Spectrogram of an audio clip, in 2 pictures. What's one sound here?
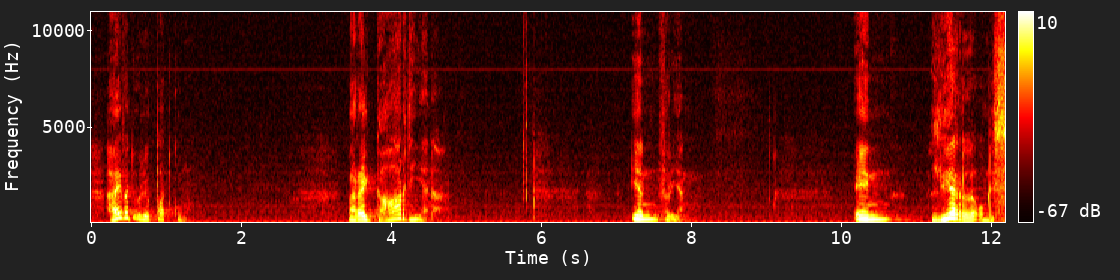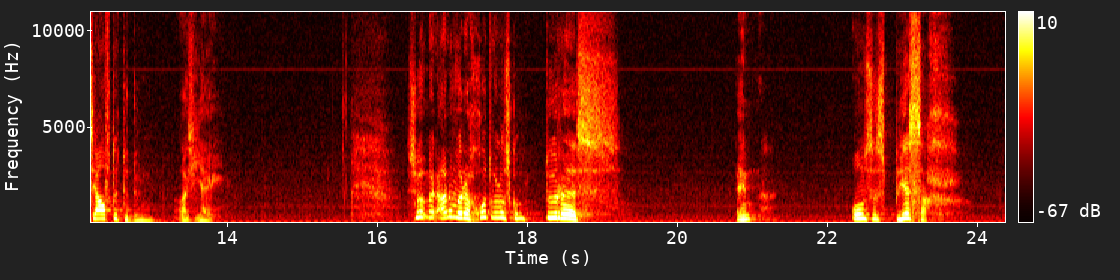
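A middle-aged man preaches through a microphone in bursts with long pauses.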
